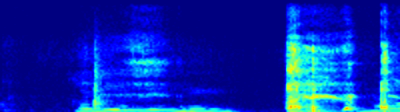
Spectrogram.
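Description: A child's voice: a drawn-out vocal sound with a wavering pitch about half a second in, then a short, loud, rough outburst near the end that runs into laughter.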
